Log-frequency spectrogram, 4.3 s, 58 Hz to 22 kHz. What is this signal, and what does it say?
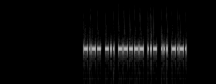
Morse code, heard as a keyed tone, about 47 wpm, 700 Hz. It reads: YD0USC
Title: DXCC-100 Call Signs - 6 Characters - Repeated 2x - 45wpm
